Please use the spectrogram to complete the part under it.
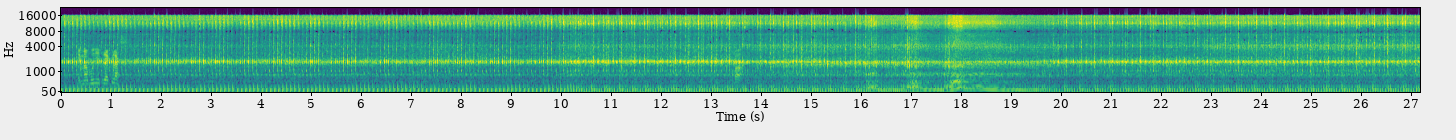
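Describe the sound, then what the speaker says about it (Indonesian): A Yamaha Y15 motorcycle engine with a dry clutch runs loudly and steadily, with a dry, rattling clutch clatter beneath the idle and a brief rev in the middle. "Memang bunyi dry clutch."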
